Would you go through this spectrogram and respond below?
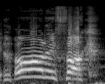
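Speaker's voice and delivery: high, loud startled yell; terrified scream. Real, not acted. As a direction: shriek in fright. Jump scare in game.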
